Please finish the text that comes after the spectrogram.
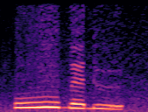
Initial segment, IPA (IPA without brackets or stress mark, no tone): oː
